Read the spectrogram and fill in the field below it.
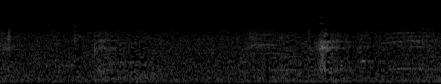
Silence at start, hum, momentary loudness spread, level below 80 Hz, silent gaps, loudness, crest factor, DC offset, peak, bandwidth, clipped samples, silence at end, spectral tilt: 0 s; none; 7 LU; -82 dBFS; none; -50 LUFS; 20 dB; under 0.1%; -32 dBFS; 11.5 kHz; under 0.1%; 0 s; -2.5 dB/octave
